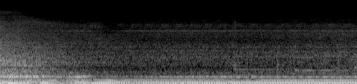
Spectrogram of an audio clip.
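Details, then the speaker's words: BMW N54 after installing and coding injectors (Chinese index 12 vs OEM). A misfire persisted after coding, possibly residual fuel; after clearing errors a low, deep rumble settles from a blip into a smooth, even idle. Normal idle. "clear the errors and see if they come back all right yeah it looks like it's idling perfectly fine now"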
